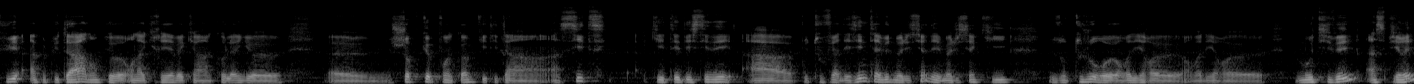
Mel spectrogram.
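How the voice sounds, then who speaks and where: Very deep, low pitch from a male speaker, with ordinary variation in pitch. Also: moderate pace. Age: 40s. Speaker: magician and trainer. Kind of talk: interview. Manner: hesitant, many fillers.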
